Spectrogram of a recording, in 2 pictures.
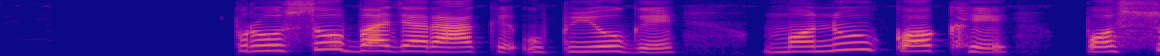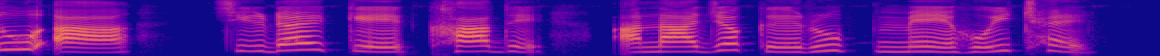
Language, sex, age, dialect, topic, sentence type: Maithili, female, 25-30, Eastern / Thethi, agriculture, statement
